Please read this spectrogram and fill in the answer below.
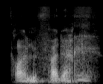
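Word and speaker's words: Glenfiddich: Oh, and he used to get a gift of a bottle of Glen Fedich. Glen Fedick. Scottish pronunciations.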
